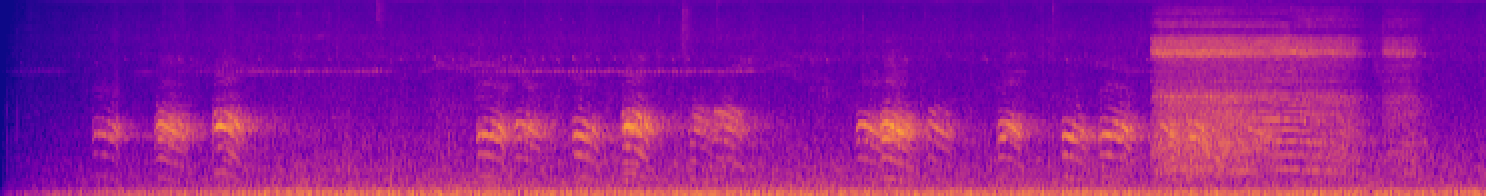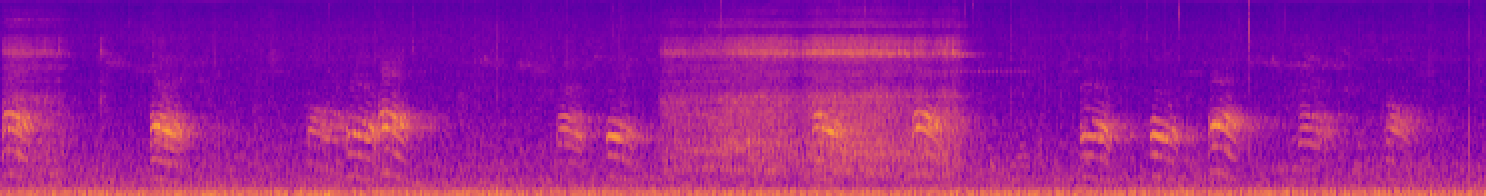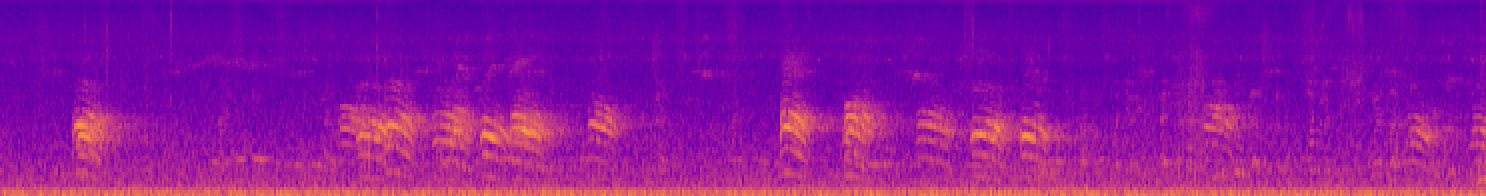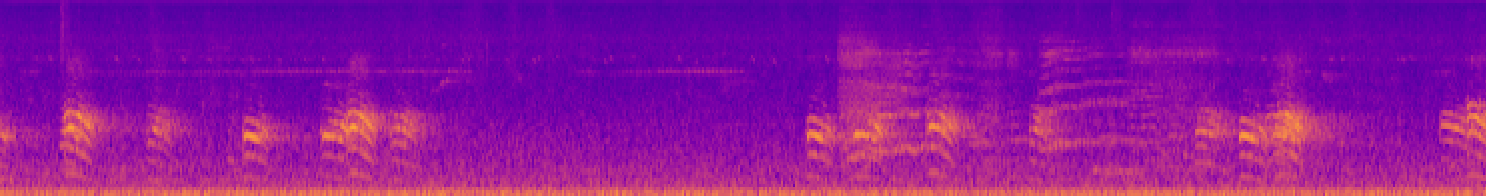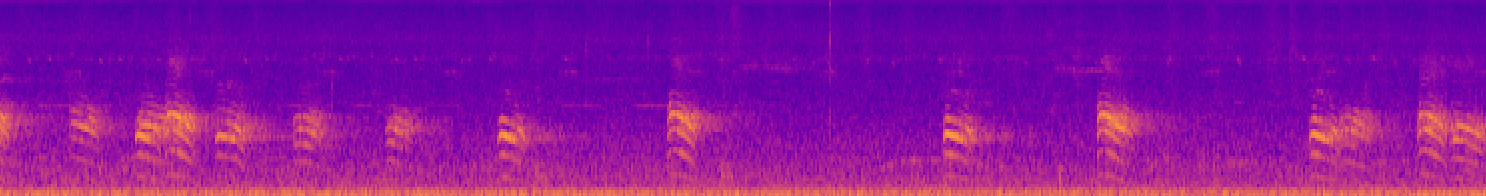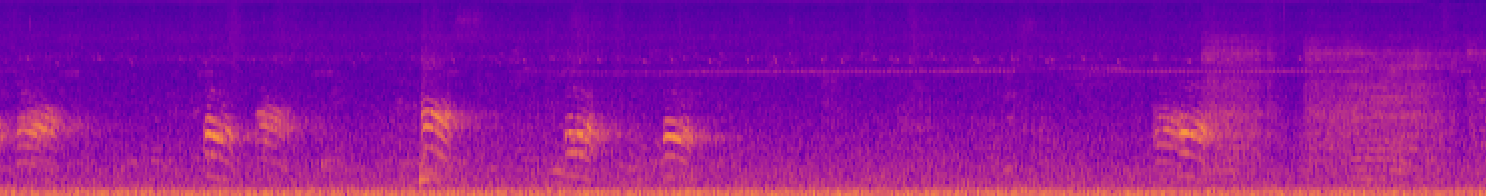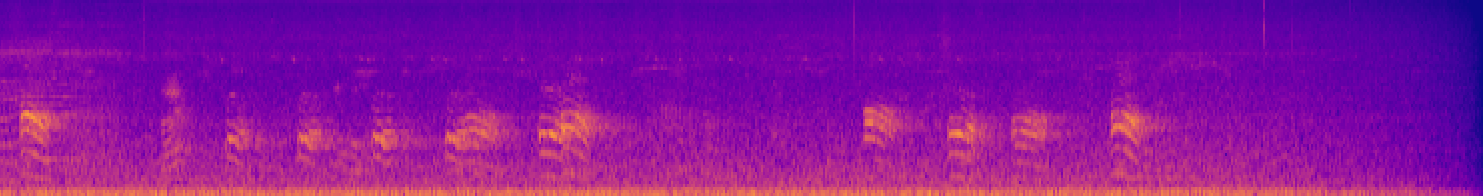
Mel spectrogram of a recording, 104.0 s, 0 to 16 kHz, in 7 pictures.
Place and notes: Zushiokukachōchō, Yamashina-ku, Kyōto-shi, Kyōto-fu, Japonia - gate in the forest
ambience in a forest on a rainy day. you can also hear a metal gate being open. (roland r-07)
